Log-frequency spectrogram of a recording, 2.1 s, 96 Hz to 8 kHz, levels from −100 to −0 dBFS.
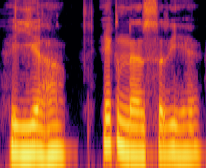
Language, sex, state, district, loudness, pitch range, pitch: Hindi, male, Jharkhand, Ranchi, -15 LUFS, 145-150 Hz, 145 Hz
